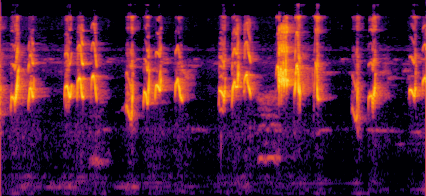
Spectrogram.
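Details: ['Long-tailed shrike song of quick twittering phrases, chattering squeaks and short chirps grouped in bursts with brief pauses between.']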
